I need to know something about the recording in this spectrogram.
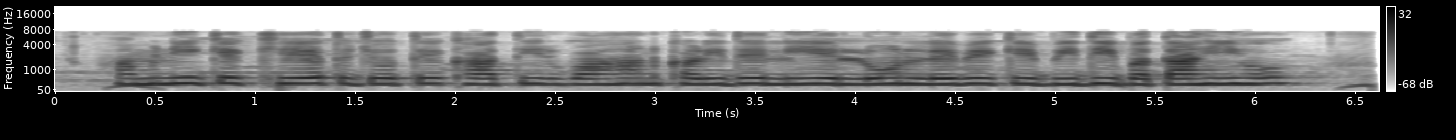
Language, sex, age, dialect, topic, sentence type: Magahi, female, 18-24, Southern, banking, question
